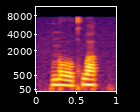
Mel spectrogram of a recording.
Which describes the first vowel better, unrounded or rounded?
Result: unrounded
